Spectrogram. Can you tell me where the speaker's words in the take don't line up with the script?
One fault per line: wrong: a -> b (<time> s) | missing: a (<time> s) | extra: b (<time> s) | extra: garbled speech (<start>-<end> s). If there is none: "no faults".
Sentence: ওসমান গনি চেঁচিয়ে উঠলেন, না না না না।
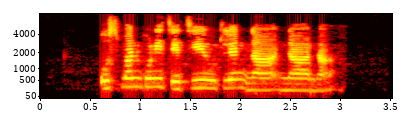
missing: না (2.9 s)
